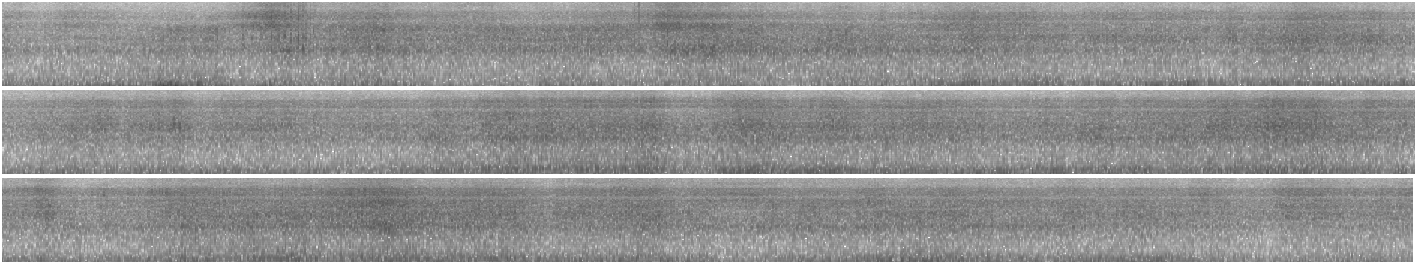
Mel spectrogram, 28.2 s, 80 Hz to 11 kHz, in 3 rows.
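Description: Water rushing and splashing along the hull of a Bavaria 41 Cruiser sailing yacht as she heels and drives through rough waves, with wind buffeting the microphone. The rush swells and eases every few seconds as waves pass, with a short thump about a second in.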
